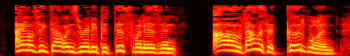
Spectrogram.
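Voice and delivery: high, loud, giddy, excited squeal.

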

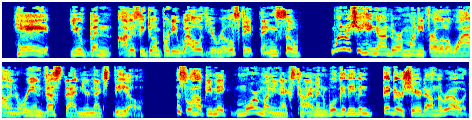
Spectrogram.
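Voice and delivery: high, whiny voice right through the nose. Explaining tax rules, the speaker voices the IRS addressing the listener: whiny, nasal IRS voice. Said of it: "in this whiny, nasally voice".

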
